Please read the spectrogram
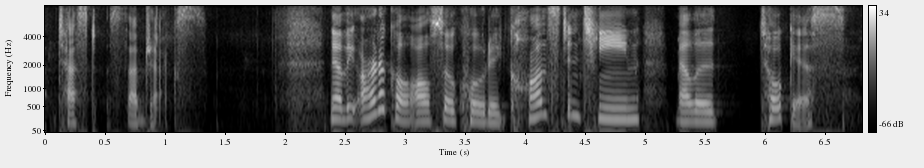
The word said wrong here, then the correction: Meletskos: Did I say it? – Meletskos. – Oh, sorry, I butchered that. Meletskos. – You were close.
